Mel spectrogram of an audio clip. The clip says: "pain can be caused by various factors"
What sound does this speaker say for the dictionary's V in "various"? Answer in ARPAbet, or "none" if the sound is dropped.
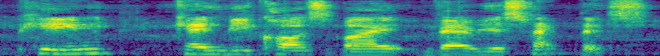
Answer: V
